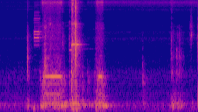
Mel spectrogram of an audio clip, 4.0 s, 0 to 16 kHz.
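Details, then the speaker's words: Prusa XL tool 5 tool change after reset, nozzle no longer hitting dock: brief high thin squeaks amid tool-swap clatter, owner suspects other parts rubbing, source unconfirmed. "a little bit of a squeak huh but that might that squeak might be these things here I mean it's not hitting this [Music] anymore"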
